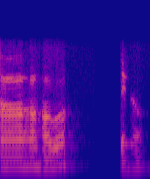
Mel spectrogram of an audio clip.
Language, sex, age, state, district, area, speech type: Assamese, male, 18-30, Assam, Charaideo, urban, conversation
